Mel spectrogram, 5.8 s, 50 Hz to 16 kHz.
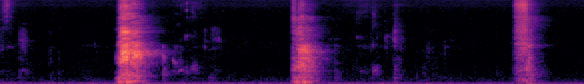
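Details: Dog Bishop coughing at 4 am, first round: three short, harsh coughing bursts about two seconds apart against a quiet room hum.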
